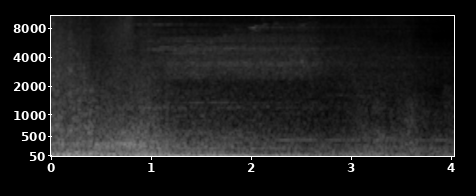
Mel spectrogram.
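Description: A triumphant fanfare swells.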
